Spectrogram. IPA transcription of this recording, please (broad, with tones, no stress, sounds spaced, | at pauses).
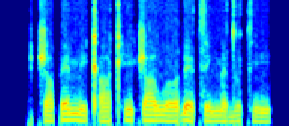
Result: t͡ʃ a˨ p e˦ m i˨ kʼ aː˨ kʰ ĩ˦˨ t͡ʃ aː˦ w oː˨˦ ɗ e˨ t͡s i˨ m ɛ˨ d u˦ t͡s ĩ˨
